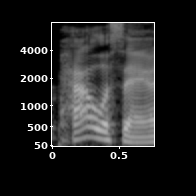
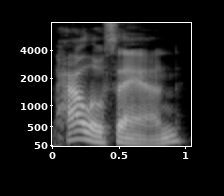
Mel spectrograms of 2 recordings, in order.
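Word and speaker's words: Palossand: examples of this are palisan instead of Palo sand Pancham instead of Pancham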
